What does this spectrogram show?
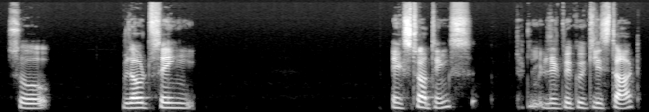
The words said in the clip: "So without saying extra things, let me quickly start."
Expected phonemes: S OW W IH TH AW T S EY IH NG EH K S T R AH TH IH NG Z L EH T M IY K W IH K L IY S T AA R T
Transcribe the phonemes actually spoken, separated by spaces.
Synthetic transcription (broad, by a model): S OW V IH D AW T S EY IH NG EH K S T R AH T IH NG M L EH T M IY K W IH K L IY S T AA R T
